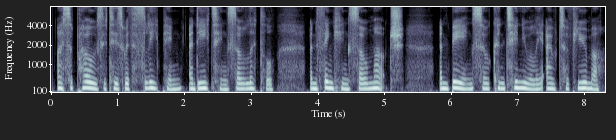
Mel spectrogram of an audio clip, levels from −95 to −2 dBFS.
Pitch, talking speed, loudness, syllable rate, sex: 180 Hz, 150 wpm, -19 LUFS, 4.4 syllables/s, female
